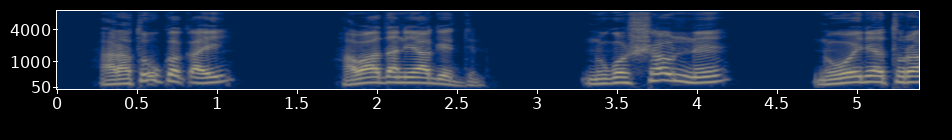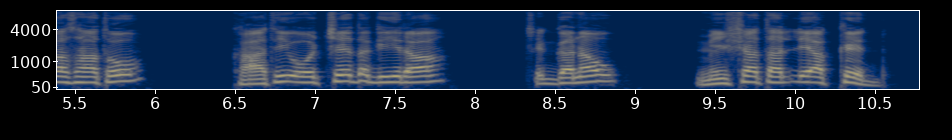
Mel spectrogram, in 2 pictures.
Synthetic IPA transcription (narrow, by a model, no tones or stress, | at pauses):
hɐ̰ɾɐt̪uːkːɐkʼɐj | hɐ̰waːd̪ɐnɪjaːɡe̞ːd̪ːɪnɔ̥ | nʊɡɔʃːɐwnːɛ | nʊwɔjnɪjat̪ʊɾaːs̬aːt̪oː | kaːt̪iːoːt͡ʃːe̞ːd̪ɐɡiːɾaː | t͡ʃʼɪɡːɐnɐw | miːʃːɐt̪ɐlʔːɪɐkːe̞ːd̪ːʊ̥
